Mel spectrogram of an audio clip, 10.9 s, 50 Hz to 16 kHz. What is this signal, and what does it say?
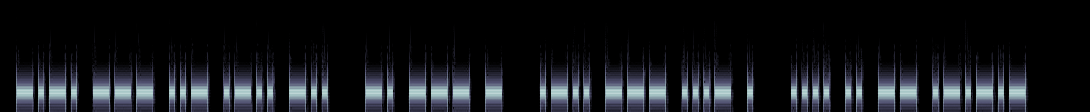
Morse code, heard as a keyed tone, about 22 wpm, 700 Hz. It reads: COULD NOT LOVE HIM.
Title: Sentences from Top 600 Words 22wpm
